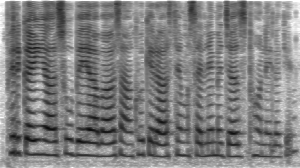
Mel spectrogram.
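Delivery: usual speaking voice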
